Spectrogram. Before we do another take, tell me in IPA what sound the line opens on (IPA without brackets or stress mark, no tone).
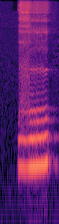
ɣ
